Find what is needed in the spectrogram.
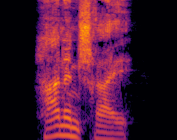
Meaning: cockcrow
- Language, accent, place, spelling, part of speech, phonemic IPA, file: German, Germany, Berlin, Hahnenschrei, noun, /ˈhɑːnənʃʁaɪ̯/, De-Hahnenschrei.ogg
